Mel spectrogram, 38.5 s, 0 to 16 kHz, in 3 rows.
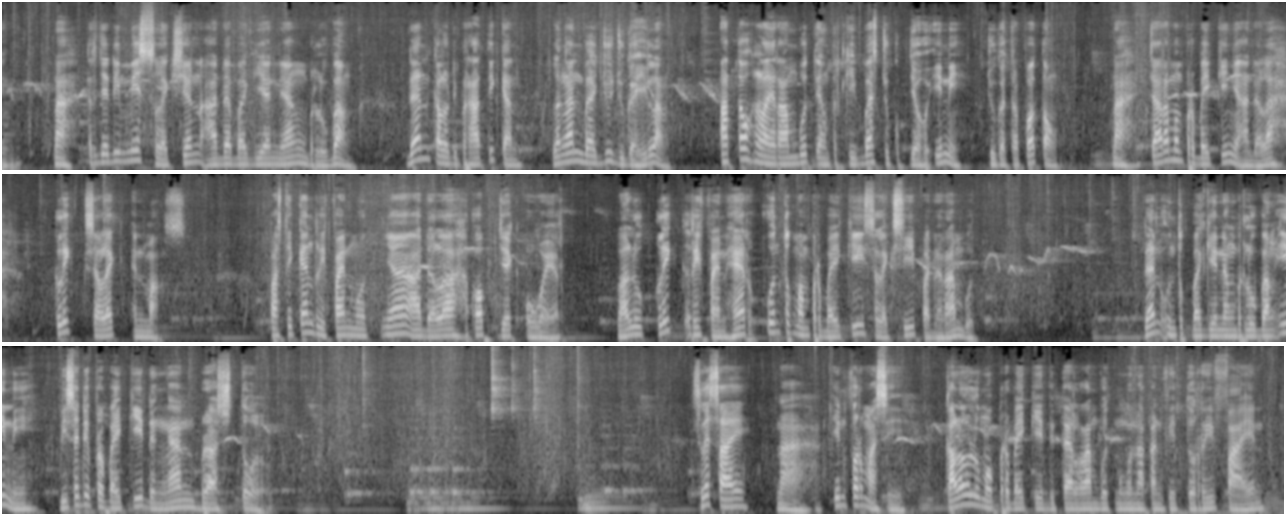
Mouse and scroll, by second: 16.4 click, 17.6 click.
